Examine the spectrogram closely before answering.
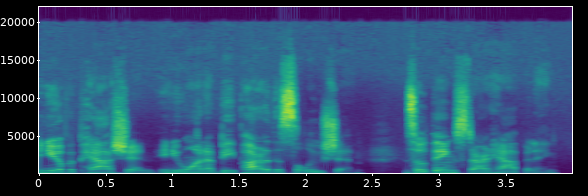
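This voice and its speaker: A woman talks with a Boston accent. The recording is very clean with a silent background and a dry, close sound with no echo. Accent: Boston North Shore. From Massachusetts North Shore (Revere, Saugus). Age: 40s. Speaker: trafficking survivor and advocate. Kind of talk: testimony.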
